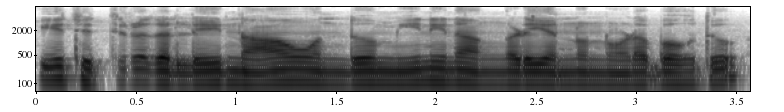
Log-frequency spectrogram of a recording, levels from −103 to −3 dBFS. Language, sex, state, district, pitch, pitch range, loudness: Kannada, male, Karnataka, Bangalore, 105 Hz, 100-110 Hz, -17 LUFS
